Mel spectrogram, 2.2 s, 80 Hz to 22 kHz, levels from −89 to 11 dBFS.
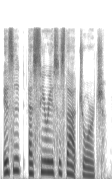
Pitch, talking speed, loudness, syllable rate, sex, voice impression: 215 Hz, 190 wpm, -20 LUFS, 4.6 syllables/s, female, feminine, adult-like, relaxed, slightly dark, soft, slightly raspy, intellectual, calm, reassuring, elegant, kind, modest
